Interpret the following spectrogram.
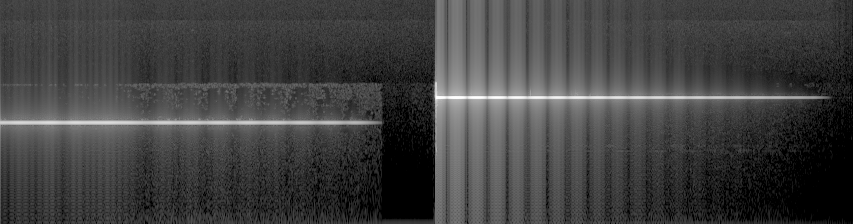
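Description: Two clear bell-like ringing tones, one after the other. A softer, lower tone fades away over about five seconds. About five and a half seconds in, a higher tone is struck sharply; it is the louder of the two and rings on, pulsing as it slowly dies away.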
